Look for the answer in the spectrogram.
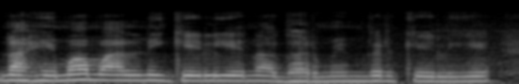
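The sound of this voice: Her tone slightly mellow, a woman speaks with fairly even intonation.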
